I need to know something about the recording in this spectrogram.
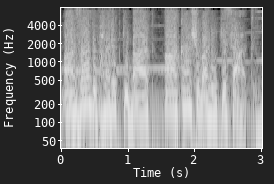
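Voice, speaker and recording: A man's voice: mid-range voice, slow pace, gravelly, highs cut off. Male radio promo announcer over music.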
